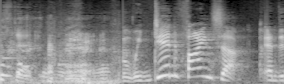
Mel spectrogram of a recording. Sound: laughter

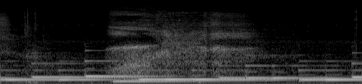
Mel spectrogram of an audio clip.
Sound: breathes deeply

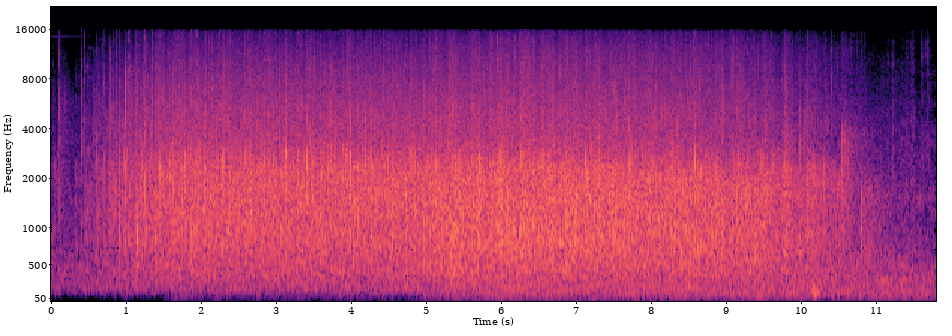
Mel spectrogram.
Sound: applause

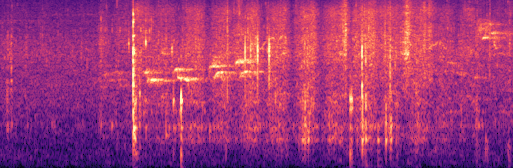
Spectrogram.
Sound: birds singing

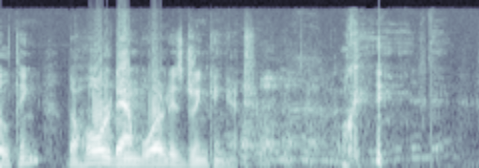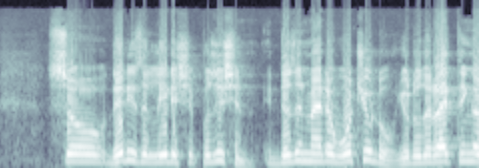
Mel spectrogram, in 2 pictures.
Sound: laughter

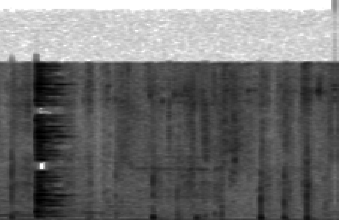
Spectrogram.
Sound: dribbling

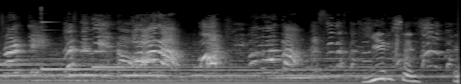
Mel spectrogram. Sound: arguing continues

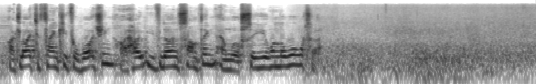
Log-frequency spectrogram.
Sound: waves crashing

